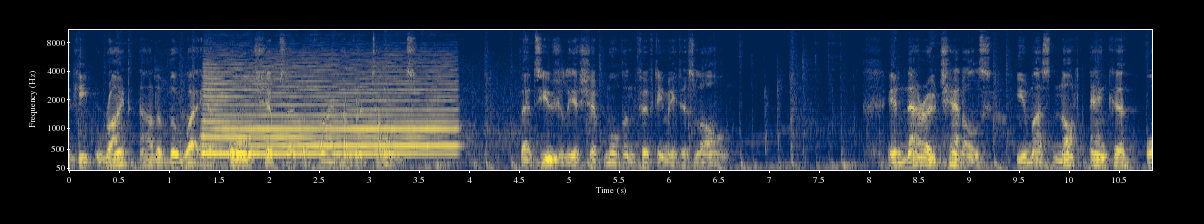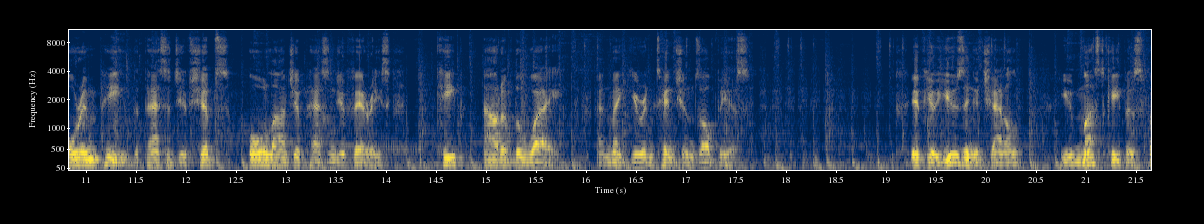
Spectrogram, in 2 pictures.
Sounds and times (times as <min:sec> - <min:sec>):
Speech: 0:00.0 - 0:03.6, 0:04.5 - 0:06.7, 0:08.1 - 0:17.7, 0:19.1 - 0:21.6
Music: 0:00.0 - 0:21.6.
